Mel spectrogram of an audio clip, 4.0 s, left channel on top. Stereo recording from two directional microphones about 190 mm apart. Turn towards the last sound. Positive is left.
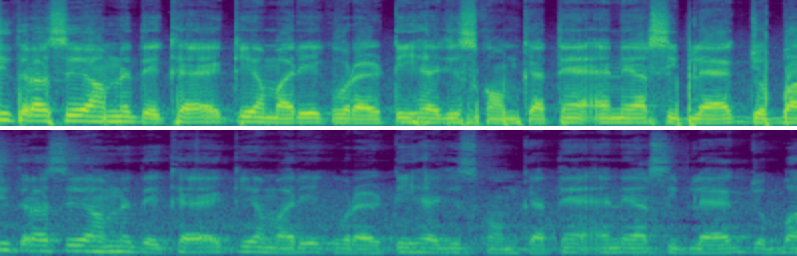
turn(degrees=55)  # may be behind; listen again after turning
